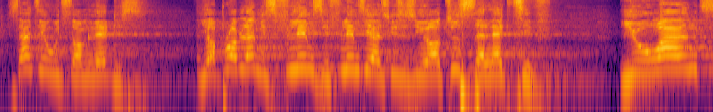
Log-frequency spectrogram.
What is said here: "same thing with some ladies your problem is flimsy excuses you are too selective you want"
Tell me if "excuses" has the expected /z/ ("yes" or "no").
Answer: no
